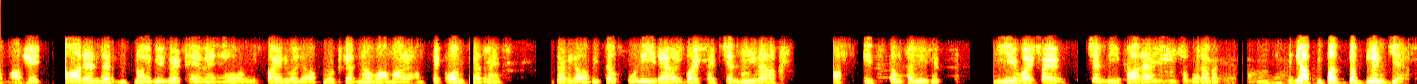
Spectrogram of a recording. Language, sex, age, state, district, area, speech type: Urdu, male, 18-30, Bihar, Gaya, urban, conversation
